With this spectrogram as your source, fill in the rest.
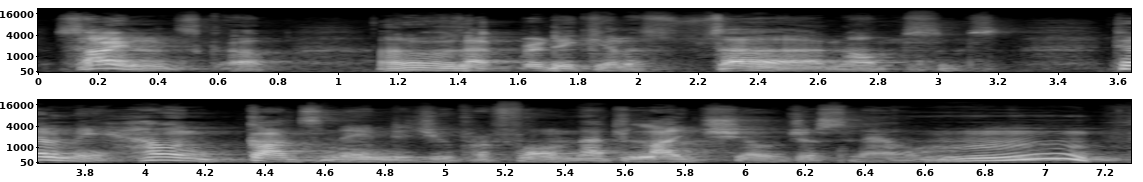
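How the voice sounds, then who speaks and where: A man's voice: fairly low pitch, sing-song, moderate pace, gravelly. A man voicing a haughty, irritable author in his fifties, pompous and curt, in an audiobook. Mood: irritated, suspicious. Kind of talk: audiobook character voice.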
